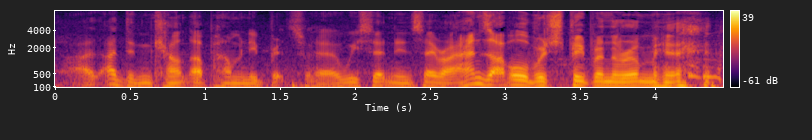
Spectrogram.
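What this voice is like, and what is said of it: British accent. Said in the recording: “as you can tell by my accent, I'm of British origin myself.”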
